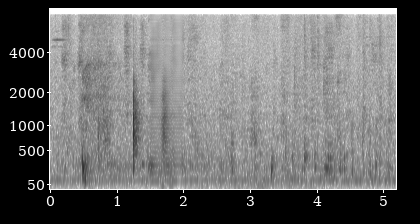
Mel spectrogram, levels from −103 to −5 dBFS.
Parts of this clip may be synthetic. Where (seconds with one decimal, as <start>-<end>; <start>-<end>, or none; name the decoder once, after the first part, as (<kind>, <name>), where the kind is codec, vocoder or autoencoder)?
1.5-2.0 (vocoder, Vocos)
